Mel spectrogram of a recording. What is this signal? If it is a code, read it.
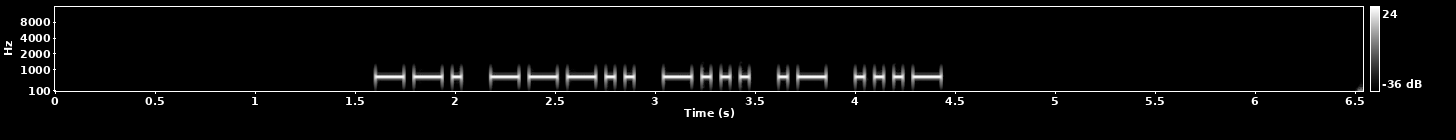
Morse code, heard as a keyed tone, about 25 wpm, 690 Hz. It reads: G8BAV
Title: DXCC-100 Call Signs - 5 Characters - 25wpm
